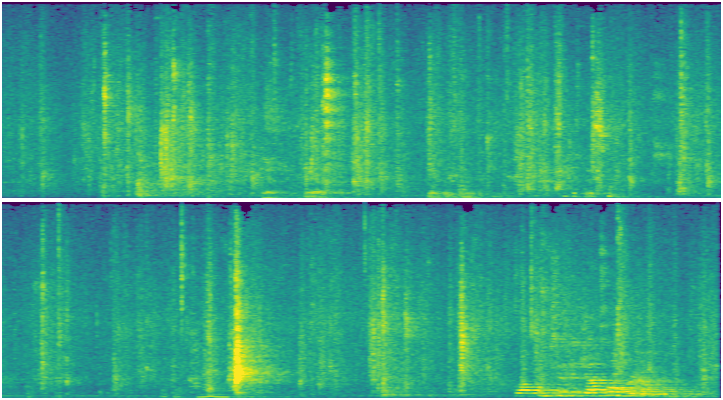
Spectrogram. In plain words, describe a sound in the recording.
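A man talks nearby in a large, echoing space.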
